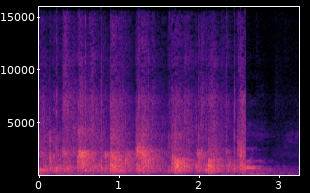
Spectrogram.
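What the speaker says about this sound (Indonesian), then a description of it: "tepuk tangan untuk kita semua." A group claps together in a classroom lesson, loose irregular bursts over about two and a half seconds before stopping abruptly, followed by a quieter tail.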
